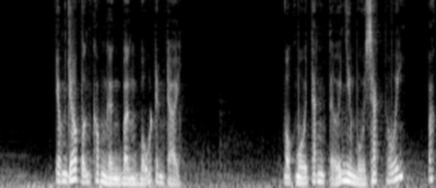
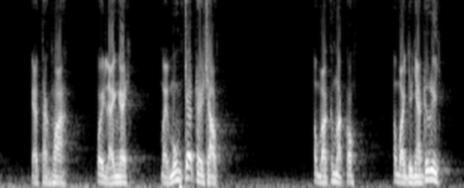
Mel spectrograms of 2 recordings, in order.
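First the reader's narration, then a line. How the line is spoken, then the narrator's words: Loud shout. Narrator (Vietnamese): Ông hét lớn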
